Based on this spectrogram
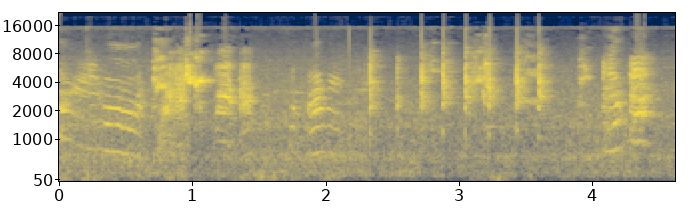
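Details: Caged pet green Indian ringneck parakeet in a talking mood, repeating Urdu words and phrases it is being taught; short squawky speech-like syllables and sharp chirps, some bursts rising and falling, in quick irregular runs.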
